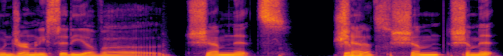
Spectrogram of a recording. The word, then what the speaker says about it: Chemnitz: far-right protests continue in Germany city of uh Shem knits shim-sham it chemnitz he pronounces chemnitz Missi CH e MNIT Z commutes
